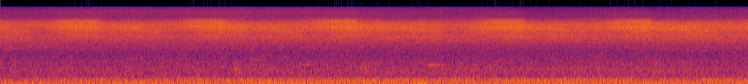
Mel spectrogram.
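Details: On a hot Saturday at Table Rock Lake in southern Missouri, shoreline cicadas keep up a bright, shimmering drone that pulses roughly every second and a quarter, while boat motors hum low in the background.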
